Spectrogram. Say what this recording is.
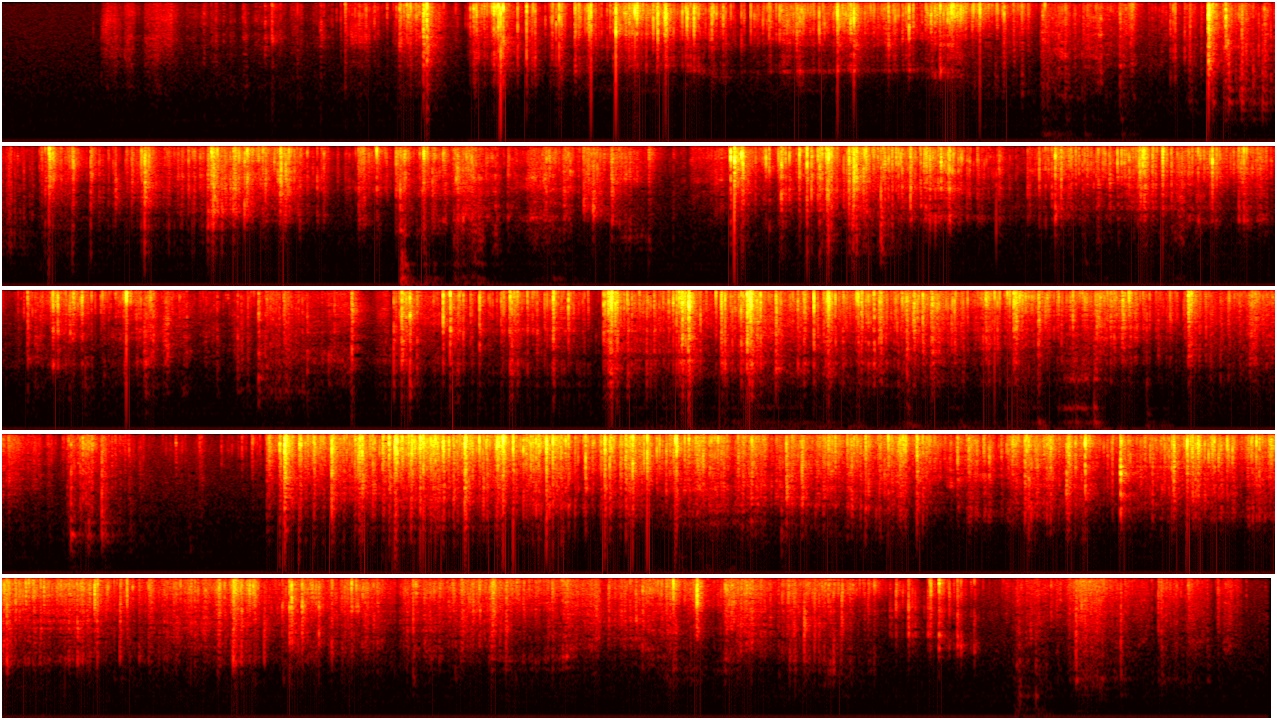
Crunching Leaves
Leaves being crunched but can sound like other things if needed
crackers, Crunching, Crunching-leaves, fall, Fire-crackers, Leaves, Outside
